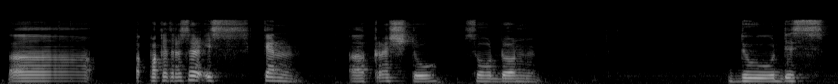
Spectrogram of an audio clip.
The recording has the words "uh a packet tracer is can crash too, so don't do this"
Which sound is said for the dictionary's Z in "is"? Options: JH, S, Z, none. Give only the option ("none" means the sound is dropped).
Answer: S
